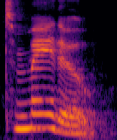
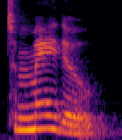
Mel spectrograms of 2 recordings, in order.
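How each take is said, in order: First: It is said with an American accent. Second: It is said with an American accent.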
